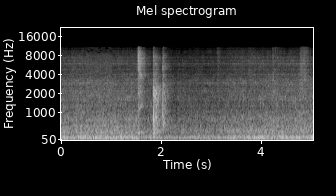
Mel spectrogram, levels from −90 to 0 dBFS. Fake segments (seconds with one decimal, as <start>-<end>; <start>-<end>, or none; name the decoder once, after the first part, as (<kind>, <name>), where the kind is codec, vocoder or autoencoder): 0.0-0.5 (codec, HILCodec); 1.0-5.1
